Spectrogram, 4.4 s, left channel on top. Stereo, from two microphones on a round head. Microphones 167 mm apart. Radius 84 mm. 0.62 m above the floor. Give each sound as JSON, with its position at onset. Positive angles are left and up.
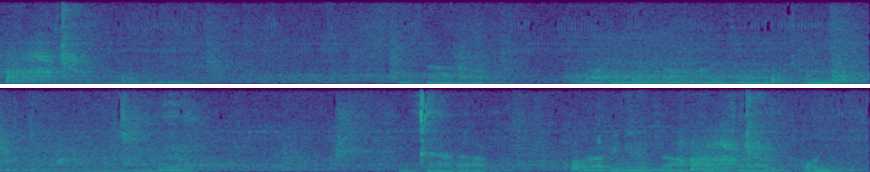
{"t": 2.0, "sound": "a man speaking", "side_deg": -15, "distance_m": 4.5}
